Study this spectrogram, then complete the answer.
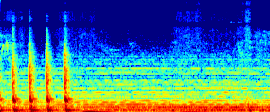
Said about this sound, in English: I wiped the sweat off my palms onto my pants and rapped on the door.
